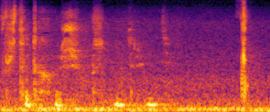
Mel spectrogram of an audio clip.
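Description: Quiet whispered, murmured speech in a few short bits, then a single sharp click near the end.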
